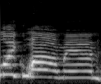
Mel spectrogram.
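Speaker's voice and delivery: very high, drawling cartoon slacker voice impression. Mentioning an actor's later cartoon role, doing a Shaggy impression. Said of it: "that's the best Shaggy impression".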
